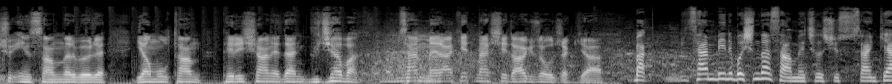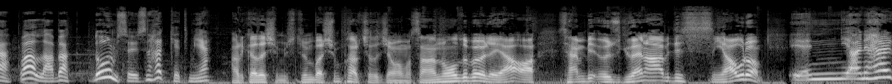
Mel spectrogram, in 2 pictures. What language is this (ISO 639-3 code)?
tur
